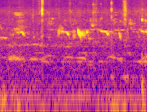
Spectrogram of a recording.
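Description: Faint, scattered chirps of small birds over quiet rural background.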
